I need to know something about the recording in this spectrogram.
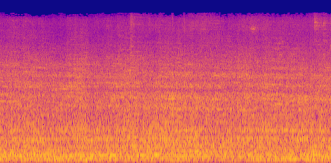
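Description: A long freight train rumbles and clatters past on the rails close by.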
